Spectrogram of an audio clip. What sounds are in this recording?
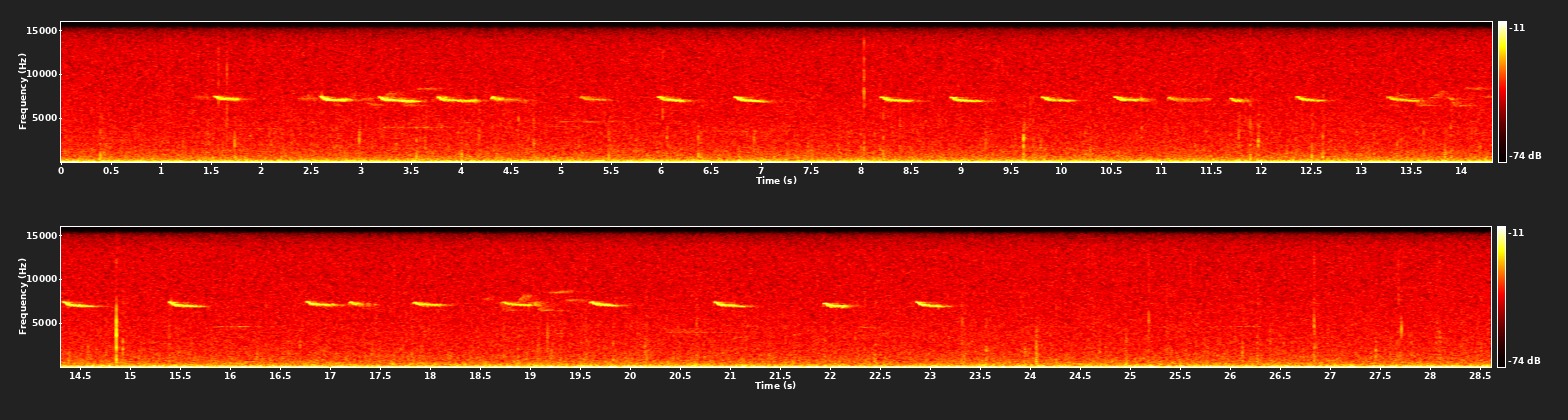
Brown Creeper, Black-and-white Warbler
